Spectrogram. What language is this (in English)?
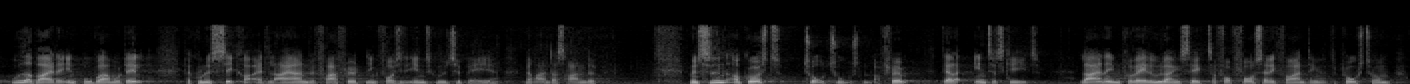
Danish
